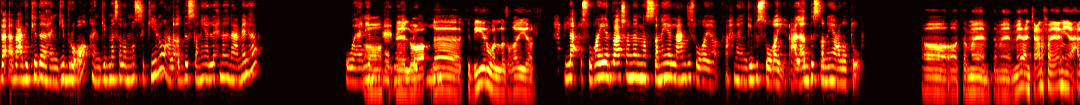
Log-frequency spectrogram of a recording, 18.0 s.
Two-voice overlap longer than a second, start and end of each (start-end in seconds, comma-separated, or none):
6.1-7.3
